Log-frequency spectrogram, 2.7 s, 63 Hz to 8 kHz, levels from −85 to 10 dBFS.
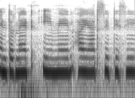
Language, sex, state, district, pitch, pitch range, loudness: Hindi, female, Punjab, Kapurthala, 230 Hz, 225-235 Hz, -12 LUFS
